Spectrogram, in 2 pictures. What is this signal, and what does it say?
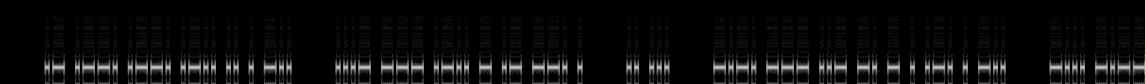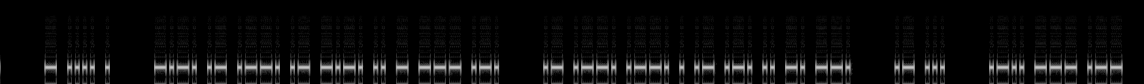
Morse code, heard as a keyed tone, about 32 wpm, 800 Hz. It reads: APPLIED VOLTAGE IS COUNTERED BY THE CAPACITOR APPEARING AS LOW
